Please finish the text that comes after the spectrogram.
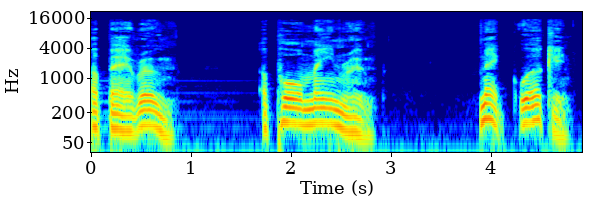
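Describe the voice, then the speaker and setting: An actor playing a humble, timid poor father in a radio drama, hesitant and halting, repeating himself as he pleads. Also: on the low side, sing-song, warm tone, no room sound, soft background music, heavily acted. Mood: sorrowful wonder.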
